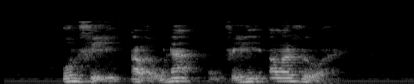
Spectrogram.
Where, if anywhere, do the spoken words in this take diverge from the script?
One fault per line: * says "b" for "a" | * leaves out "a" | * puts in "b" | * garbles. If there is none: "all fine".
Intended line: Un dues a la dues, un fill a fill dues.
* says "fill" for "dues"
* says "una" for "dues"
* says "les" for "fill"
